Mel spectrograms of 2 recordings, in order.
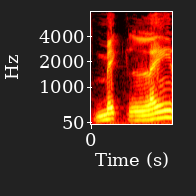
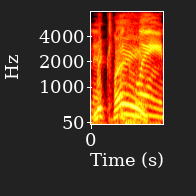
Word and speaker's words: McClain: Her name is Tressa McLean or McClain. McClain. I've only been saying it wrong for 2 weeks now.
